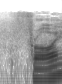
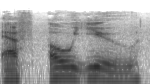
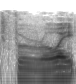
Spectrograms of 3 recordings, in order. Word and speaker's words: Freud: She I guess said FOU-ROID, which I guess is not Freud. Yeah, I guess that's not how you say it.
